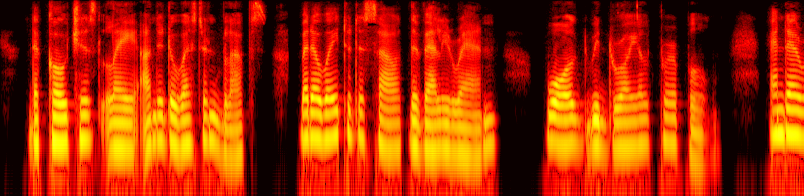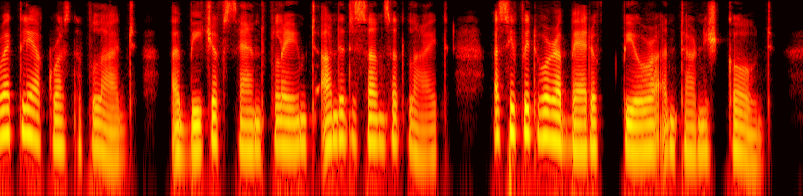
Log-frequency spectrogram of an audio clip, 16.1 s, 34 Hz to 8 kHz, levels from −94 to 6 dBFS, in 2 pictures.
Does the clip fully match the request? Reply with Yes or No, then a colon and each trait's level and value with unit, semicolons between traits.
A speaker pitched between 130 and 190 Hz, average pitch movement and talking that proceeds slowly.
No: medium, 140 Hz; average, 4.2 semitones; average, 160 wpm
